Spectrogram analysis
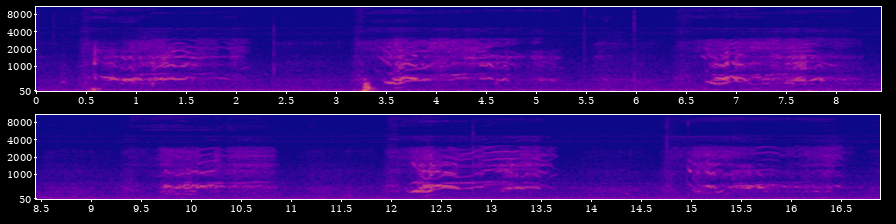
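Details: Wheezing in a woman with Down syndrome on nebulised breathing treatments (DuoNeb that morning, Arformoterol and Pulmicort due); repeated noisy breaths with musical, whistling tones from narrowed airways; caregiver wonders about infection.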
